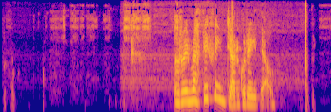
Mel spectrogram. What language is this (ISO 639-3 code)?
cym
